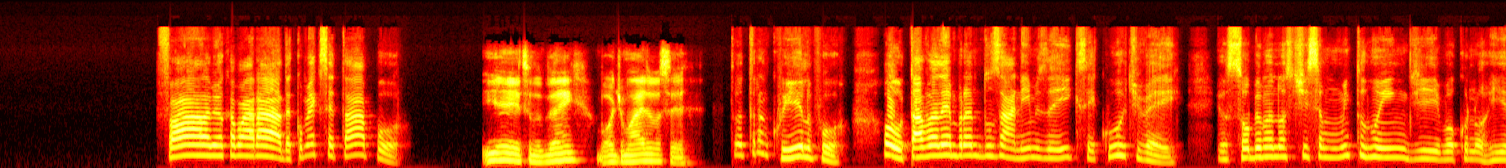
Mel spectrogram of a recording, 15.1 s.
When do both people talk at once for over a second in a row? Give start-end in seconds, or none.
none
